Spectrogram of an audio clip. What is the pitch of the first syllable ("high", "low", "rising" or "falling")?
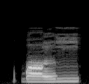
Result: low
